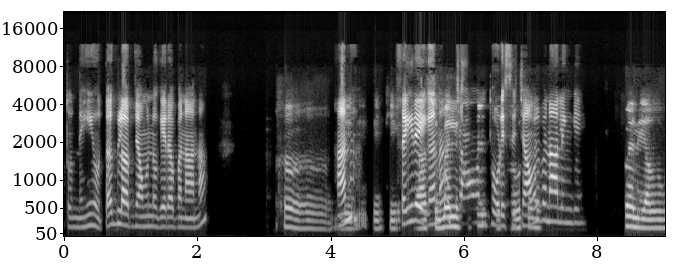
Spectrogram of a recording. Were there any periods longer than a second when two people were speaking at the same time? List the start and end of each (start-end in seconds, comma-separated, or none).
5.0-7.1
